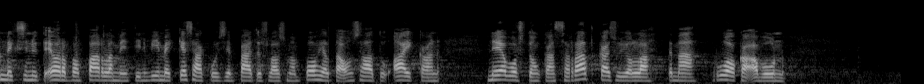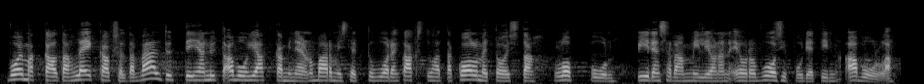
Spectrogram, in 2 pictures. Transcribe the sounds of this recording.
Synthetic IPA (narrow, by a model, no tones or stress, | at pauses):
nːeksinyt̪euroːpɑmpɑrlɑme̞nt̪inʋiːmːekːesækuisempæːt̪øslɑuselmɑmpohjɑlt̪ɑonsɑːt̪uʔɑikɑːn | neuʋost̪oŋkɑnsːɑrɑt̪kɑisujolːɑt̪æmæruokɑʔɑʋun | ʋoimɑkːɑːlt̪ɑleikːɑukselt̪ɑʋælt̪yt̪ːiːnjɑnyt̪ɑʋujjɑt̪kɑminenonʋɑrmist̪et̪ːuʋuoɾeŋkɑkst̪uhɑt̪ːɑkolmet̪oist̪ɑlopːuːn | ʋiːdensɑdɑmːiljoːnɑneuɾoʋʋuosipudjet̪inʔɑʋulːɑ̰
